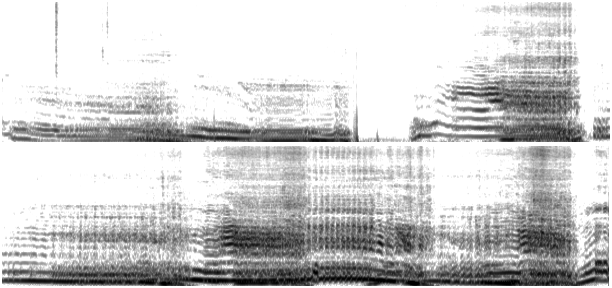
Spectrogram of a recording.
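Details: Three male lions in Africa roar together to protect their territory, deep, rumbling, overlapping bellows that swell and fade.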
